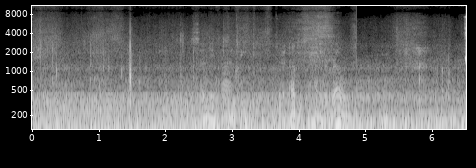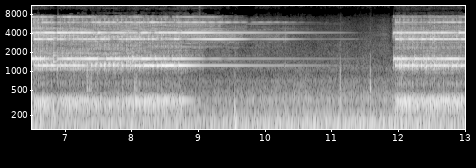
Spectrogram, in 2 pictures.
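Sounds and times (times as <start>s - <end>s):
phone ringtone ringing: 6.5s - 13.0s.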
